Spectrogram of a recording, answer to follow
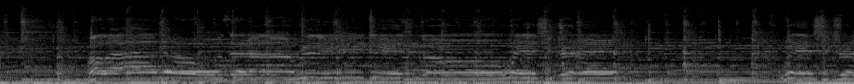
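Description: Live country band playing, with banjo, acoustic and electric guitars and drums over a steady bass; a lead melody rides on top from about a second in until about six seconds.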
